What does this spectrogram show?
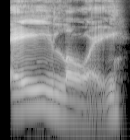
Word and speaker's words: Aloy: Everyone is in love with Ashley Birch's character Aloy, which I will never get comfortable with saying. It sounds like a really bad mispronunciation of alloy.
